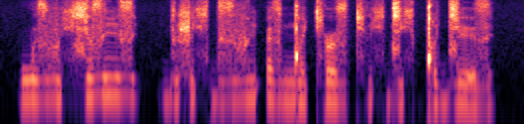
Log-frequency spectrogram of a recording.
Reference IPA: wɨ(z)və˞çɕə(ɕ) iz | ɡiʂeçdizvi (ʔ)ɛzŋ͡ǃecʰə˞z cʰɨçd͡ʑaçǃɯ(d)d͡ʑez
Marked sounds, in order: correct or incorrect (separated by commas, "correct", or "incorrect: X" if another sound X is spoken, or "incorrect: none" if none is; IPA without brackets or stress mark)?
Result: correct, incorrect: z, correct, incorrect: none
